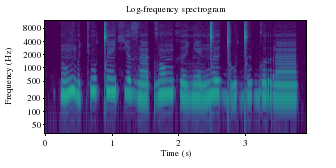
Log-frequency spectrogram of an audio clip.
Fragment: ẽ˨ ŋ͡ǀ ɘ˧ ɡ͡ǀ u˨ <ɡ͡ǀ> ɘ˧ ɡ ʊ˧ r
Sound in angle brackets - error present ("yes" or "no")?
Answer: no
